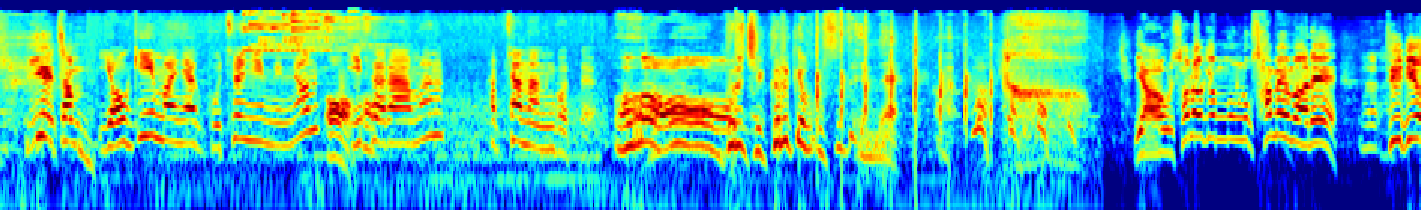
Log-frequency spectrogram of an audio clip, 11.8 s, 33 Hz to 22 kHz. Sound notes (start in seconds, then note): 6.7 A round of applause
